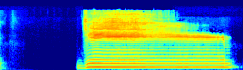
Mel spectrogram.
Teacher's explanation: জিব্বার মধ্যকান তার বরাবর উপরে তালুর সাথে লাগিয়ে তিন আলিফটা নিয়ে উচ্চারণ হবে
